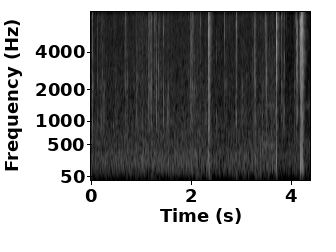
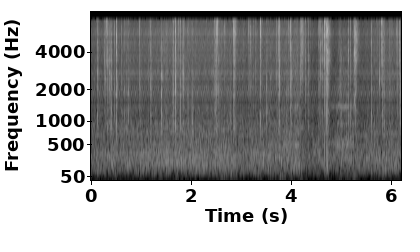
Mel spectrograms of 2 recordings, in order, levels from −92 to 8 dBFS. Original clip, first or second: first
